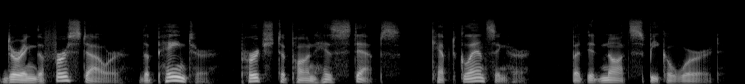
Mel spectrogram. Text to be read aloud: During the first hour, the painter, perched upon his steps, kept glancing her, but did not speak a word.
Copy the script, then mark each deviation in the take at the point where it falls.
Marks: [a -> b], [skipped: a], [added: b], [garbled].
During the first hour, the painter, perched upon his steps, kept glancing her, but did not speak a word.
